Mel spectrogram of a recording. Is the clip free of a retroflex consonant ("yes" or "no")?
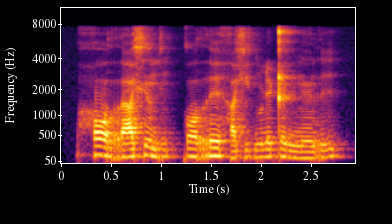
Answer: no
